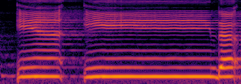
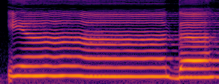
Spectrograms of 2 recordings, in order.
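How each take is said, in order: First: The first vowel is drawn out long. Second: The first vowel is short; the nasal hum lasts. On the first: The speaker calls it wrong. "jangan sampai ainnya yang dipanjangin. Inda, bukan" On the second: The speaker calls it right. "Ainnya tetap pendek, yang lama adalah suara dengungannya"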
